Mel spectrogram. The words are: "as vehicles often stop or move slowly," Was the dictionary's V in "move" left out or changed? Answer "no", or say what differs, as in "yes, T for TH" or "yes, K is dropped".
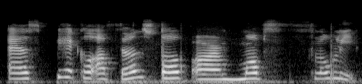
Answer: yes, P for V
